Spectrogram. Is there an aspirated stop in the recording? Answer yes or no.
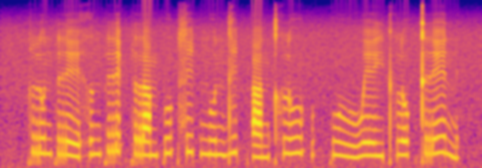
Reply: yes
